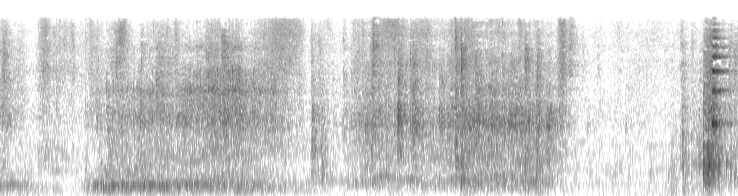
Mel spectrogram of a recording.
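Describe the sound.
Shuffling, sliding and scraping sounds as someone gets up and moves to another chair at a desk with a USB microphone, coming in a few longer rustling stretches and ending with a sharper knock.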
